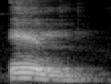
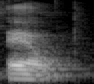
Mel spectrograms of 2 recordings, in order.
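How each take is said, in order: First: "el" with a clear final L; Spanish pronunciation. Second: "el" said as "éu", L turned to u; wrong Brazilian pronunciation. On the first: Teacher reads the green word, clear Spanish L. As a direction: say "el" with the tongue up on the L. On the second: Teacher shows what not to say, Brazilian vowel-like L. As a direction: let the L of "el" slide into a u. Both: Shown as a demonstration. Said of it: "Não se diz el".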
